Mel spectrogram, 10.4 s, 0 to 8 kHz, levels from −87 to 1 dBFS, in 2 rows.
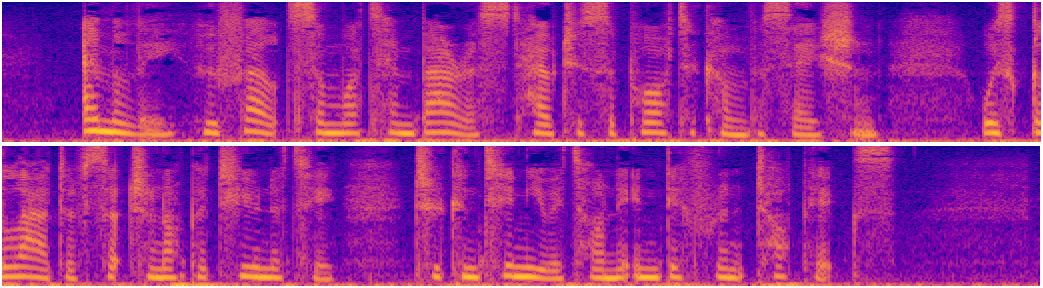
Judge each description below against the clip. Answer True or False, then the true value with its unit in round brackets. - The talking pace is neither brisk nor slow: False (125 wpm)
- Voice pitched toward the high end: True (195 Hz)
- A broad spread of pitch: False (2.5 semitones)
